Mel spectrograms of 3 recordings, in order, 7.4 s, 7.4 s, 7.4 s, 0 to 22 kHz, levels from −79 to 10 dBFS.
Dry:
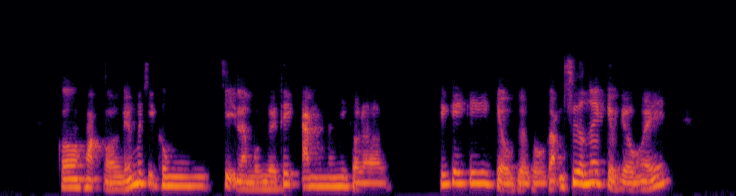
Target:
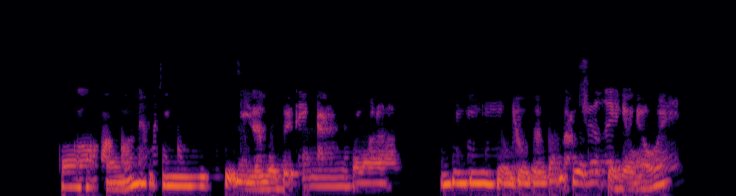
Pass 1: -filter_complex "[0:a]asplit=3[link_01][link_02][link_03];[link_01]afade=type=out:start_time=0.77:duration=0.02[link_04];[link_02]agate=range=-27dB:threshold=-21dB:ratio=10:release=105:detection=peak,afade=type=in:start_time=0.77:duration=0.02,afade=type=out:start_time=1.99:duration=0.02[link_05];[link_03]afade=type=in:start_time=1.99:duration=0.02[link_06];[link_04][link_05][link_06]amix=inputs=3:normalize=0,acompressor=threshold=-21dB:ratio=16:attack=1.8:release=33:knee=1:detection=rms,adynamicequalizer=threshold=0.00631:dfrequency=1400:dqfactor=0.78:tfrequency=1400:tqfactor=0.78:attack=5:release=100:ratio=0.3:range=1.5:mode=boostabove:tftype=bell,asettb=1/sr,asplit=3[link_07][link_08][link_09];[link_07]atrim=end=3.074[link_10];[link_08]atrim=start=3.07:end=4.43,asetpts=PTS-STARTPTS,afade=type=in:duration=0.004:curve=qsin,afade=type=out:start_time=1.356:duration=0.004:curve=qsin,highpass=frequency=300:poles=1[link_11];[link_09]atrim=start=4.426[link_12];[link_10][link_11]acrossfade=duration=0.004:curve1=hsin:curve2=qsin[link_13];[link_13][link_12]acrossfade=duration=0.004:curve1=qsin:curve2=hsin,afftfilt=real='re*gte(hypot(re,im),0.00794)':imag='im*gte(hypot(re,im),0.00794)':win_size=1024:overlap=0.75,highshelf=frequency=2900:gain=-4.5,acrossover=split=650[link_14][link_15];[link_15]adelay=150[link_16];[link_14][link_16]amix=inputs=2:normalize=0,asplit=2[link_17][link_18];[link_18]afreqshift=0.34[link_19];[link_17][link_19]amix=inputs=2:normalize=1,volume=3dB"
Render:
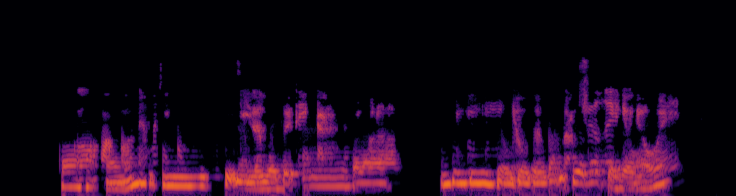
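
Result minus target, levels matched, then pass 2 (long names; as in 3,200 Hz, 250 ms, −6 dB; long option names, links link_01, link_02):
8,000 Hz band +7.5 dB
-filter_complex "[0:a]asplit=3[link_01][link_02][link_03];[link_01]afade=type=out:start_time=0.77:duration=0.02[link_04];[link_02]agate=range=-27dB:threshold=-21dB:ratio=10:release=105:detection=peak,afade=type=in:start_time=0.77:duration=0.02,afade=type=out:start_time=1.99:duration=0.02[link_05];[link_03]afade=type=in:start_time=1.99:duration=0.02[link_06];[link_04][link_05][link_06]amix=inputs=3:normalize=0,acompressor=threshold=-21dB:ratio=16:attack=1.8:release=33:knee=1:detection=rms,adynamicequalizer=threshold=0.00631:dfrequency=1400:dqfactor=0.78:tfrequency=1400:tqfactor=0.78:attack=5:release=100:ratio=0.3:range=1.5:mode=boostabove:tftype=bell,asettb=1/sr,asplit=3[link_07][link_08][link_09];[link_07]atrim=end=3.074[link_10];[link_08]atrim=start=3.07:end=4.43,asetpts=PTS-STARTPTS,afade=type=in:duration=0.004:curve=qsin,afade=type=out:start_time=1.356:duration=0.004:curve=qsin,highpass=frequency=300:poles=1[link_11];[link_09]atrim=start=4.426[link_12];[link_10][link_11]acrossfade=duration=0.004:curve1=hsin:curve2=qsin[link_13];[link_13][link_12]acrossfade=duration=0.004:curve1=qsin:curve2=hsin,afftfilt=real='re*gte(hypot(re,im),0.00794)':imag='im*gte(hypot(re,im),0.00794)':win_size=1024:overlap=0.75,highshelf=frequency=2900:gain=-14,acrossover=split=650[link_14][link_15];[link_15]adelay=150[link_16];[link_14][link_16]amix=inputs=2:normalize=0,asplit=2[link_17][link_18];[link_18]afreqshift=0.34[link_19];[link_17][link_19]amix=inputs=2:normalize=1,volume=3dB"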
